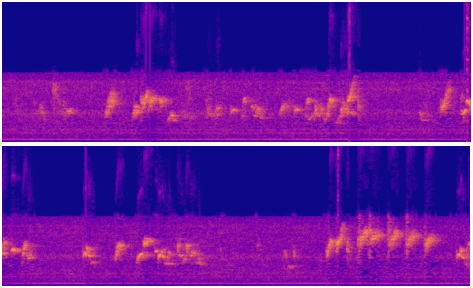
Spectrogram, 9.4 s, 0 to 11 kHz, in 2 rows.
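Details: Thai-style caged red-whiskered bulbul from Singapore, 2018: repeated bursts of rich, bubbling whistled phrases separated by short pauses, a few sharp clicks, all over a continuous mechanical drone.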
